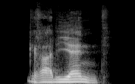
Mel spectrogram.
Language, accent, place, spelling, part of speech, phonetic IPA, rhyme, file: German, Germany, Berlin, Gradient, noun, [ɡʁaˈdi̯ɛnt], -ɛnt, De-Gradient.ogg
- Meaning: gradient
